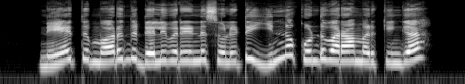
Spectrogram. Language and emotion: Tamil, angry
